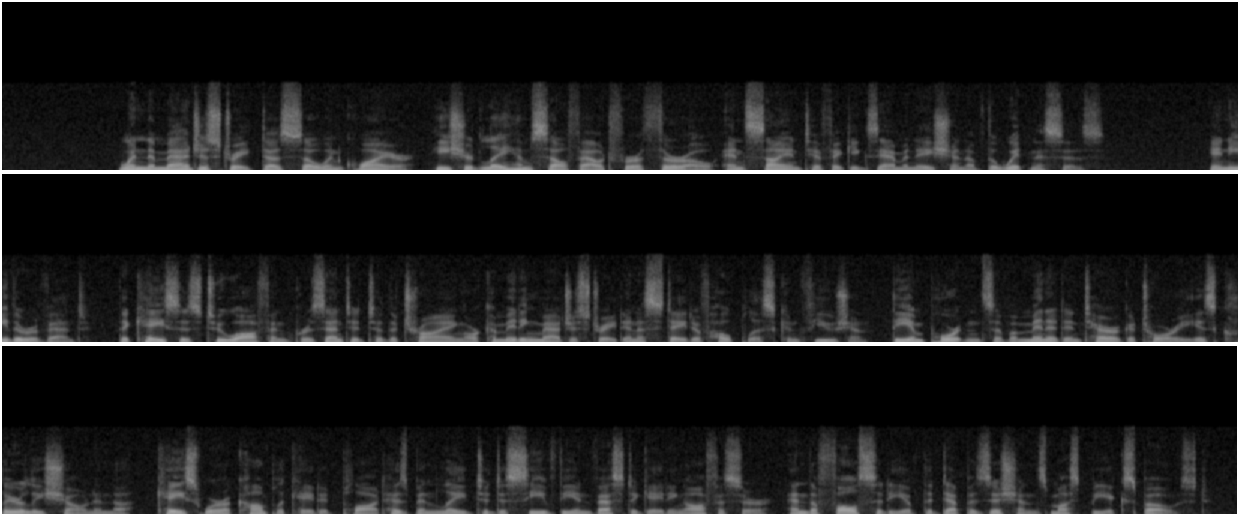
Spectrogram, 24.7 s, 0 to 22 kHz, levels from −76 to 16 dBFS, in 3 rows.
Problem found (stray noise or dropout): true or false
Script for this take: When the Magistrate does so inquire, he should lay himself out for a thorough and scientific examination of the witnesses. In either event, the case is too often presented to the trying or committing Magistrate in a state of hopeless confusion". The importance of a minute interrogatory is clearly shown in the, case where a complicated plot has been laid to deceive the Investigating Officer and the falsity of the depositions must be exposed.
false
